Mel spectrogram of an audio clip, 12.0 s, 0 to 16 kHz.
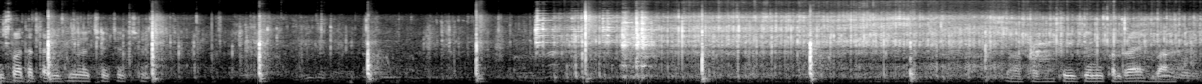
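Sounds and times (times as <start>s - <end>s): hissing crackle of welding: 5.4s - 12.0s.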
